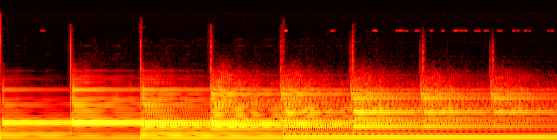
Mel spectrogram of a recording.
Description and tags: A soft ambient loop of Rhodes piano played through an echo. There is also a sine wave one octave down to create more bass.
loop, rhodes, ambient, echo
